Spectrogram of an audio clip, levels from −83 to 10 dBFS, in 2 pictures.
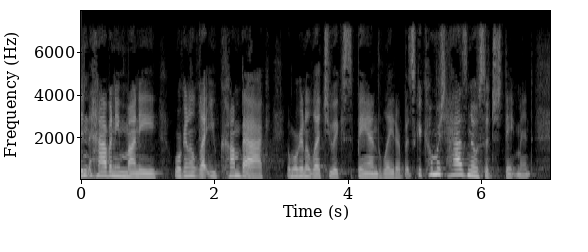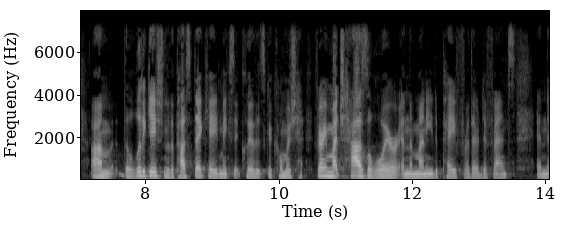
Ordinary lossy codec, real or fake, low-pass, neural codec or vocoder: AAC, 48 kbps; real; 7.2 kHz; none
